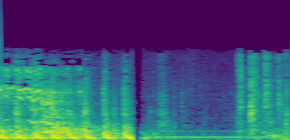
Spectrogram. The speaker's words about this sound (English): Couldn't be two horses that sound the same. Look. It is Silver.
